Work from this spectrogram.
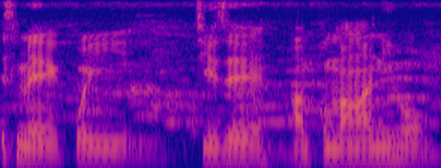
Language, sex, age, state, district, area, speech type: Urdu, male, 18-30, Uttar Pradesh, Ghaziabad, urban, spontaneous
